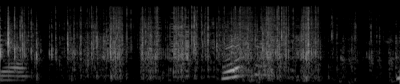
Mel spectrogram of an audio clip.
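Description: A plastic foil blind-bag packet of a Hairdorables Pets toy crinkling and crackling in a child's hands as it is handled and worked open.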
